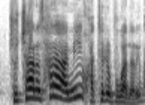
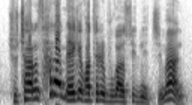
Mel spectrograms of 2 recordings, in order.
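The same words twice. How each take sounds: First: 사람이 stretched and set apart as the faulty subject; stress on 사람이. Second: 사람에게 picked out with emphasis on the particle 에게; stress on 사람에게. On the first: Teacher showing the faulty wording, 사람이 stressed for contrast. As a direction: lean on the particle 이 in 사람이. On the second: Teacher giving the workable wording, 사람에게 stressed for contrast. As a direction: lean on 에게 in 사람에게. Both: Shown as a demonstration. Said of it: "말이 안 되죠".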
